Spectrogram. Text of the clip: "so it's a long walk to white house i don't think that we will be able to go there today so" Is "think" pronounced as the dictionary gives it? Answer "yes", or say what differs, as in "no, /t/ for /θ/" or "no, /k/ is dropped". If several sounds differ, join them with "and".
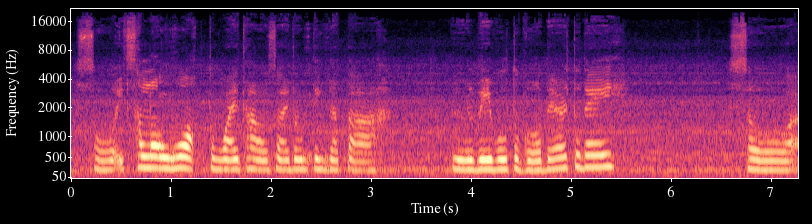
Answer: no, /t/ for /θ/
